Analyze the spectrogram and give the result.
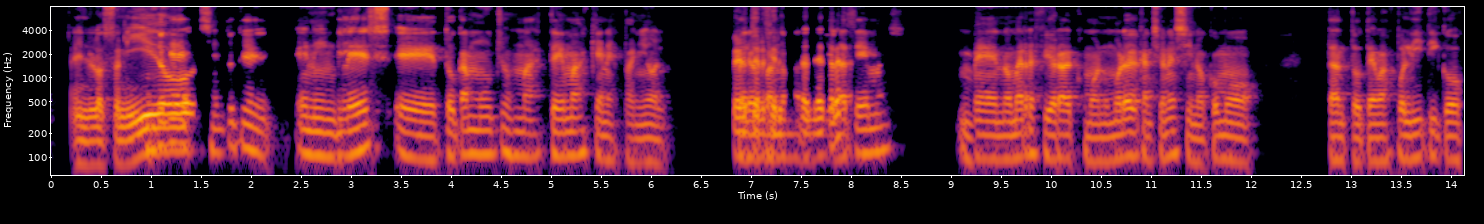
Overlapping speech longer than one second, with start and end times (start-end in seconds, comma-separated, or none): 6.9-8.1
